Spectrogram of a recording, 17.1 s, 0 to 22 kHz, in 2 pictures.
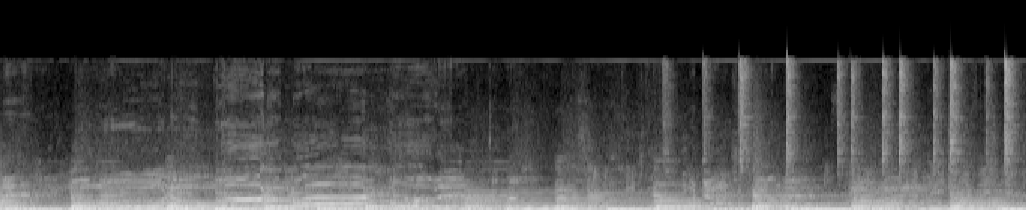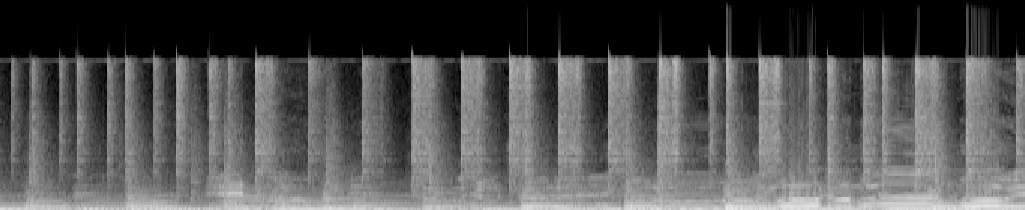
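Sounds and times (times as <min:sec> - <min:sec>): person singing: 0:00.0 - 0:08.5, 0:10.0 - 0:17.0
keyboard bass line: 0:00.0 - 0:17.0
drum kit beat: 0:05.1 - 0:17.0.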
